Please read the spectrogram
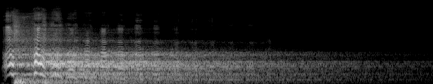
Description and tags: evil laugh 1
Evil laughter recorded for a production of Sideways Stories from Wayside School. Reverb added.
cackle, evil, female, girl, laugh, laughing, laughter, woman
